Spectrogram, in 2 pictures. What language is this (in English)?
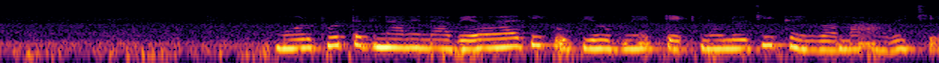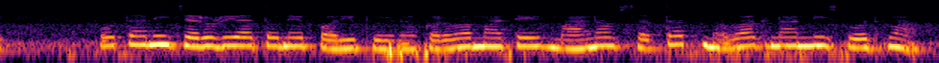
Gujarati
